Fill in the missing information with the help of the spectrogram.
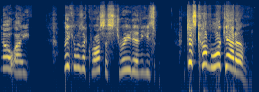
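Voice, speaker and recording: A woman's voice: sits high, a little slow, fairly bright tone, no echo, pitched above the performer's own voice. A woman voicing a concerned, feisty young girl in a story reading. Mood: urgent. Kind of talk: fan fiction character voice.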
